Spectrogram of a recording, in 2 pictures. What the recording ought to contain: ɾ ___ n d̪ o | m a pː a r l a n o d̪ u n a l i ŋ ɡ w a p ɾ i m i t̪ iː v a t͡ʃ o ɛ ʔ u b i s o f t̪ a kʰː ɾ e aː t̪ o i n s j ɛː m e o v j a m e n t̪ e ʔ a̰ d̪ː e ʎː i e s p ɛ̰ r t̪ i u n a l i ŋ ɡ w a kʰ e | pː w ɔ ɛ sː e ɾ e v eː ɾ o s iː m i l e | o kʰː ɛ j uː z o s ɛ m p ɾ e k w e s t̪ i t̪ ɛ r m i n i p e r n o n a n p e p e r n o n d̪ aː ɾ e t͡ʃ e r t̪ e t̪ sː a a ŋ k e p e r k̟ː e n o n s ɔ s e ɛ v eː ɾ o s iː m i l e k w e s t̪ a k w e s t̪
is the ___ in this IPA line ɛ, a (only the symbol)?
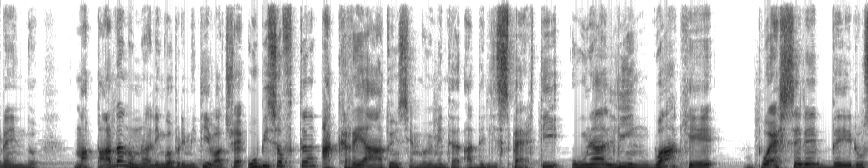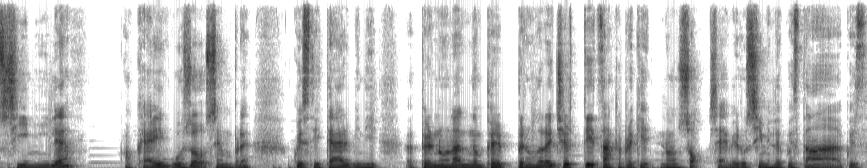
ɛ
